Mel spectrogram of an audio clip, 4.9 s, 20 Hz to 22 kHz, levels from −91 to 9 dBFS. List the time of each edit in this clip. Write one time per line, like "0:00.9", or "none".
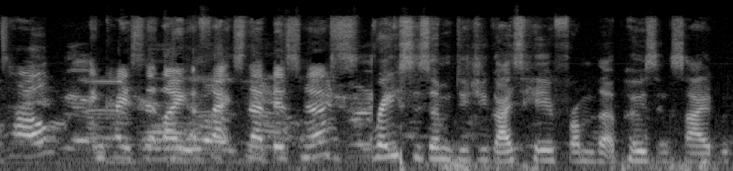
0:02.4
